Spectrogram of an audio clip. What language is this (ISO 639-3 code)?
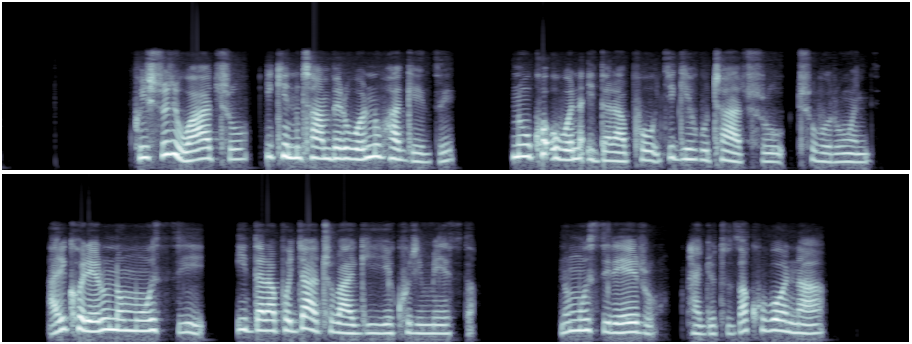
run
